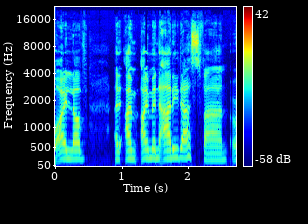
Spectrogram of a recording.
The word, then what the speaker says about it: Adidas: comfortable so comfortable I love I'm I'm an Adidas fan all right the I I don't know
